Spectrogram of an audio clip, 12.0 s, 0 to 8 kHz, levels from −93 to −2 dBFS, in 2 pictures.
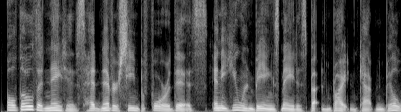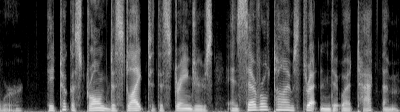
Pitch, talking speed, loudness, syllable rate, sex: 135 Hz, 170 wpm, -19 LUFS, 4.8 syllables/s, female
